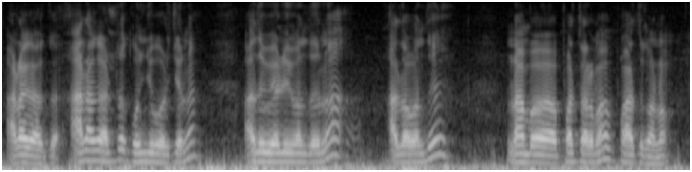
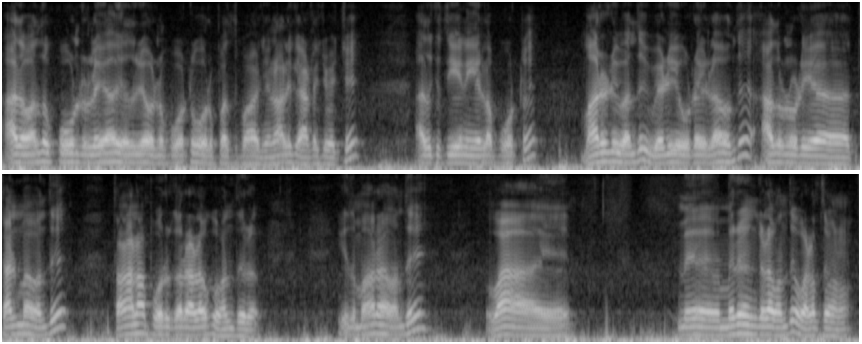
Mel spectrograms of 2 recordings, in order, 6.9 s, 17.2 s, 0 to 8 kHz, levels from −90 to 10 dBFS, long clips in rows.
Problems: none marked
